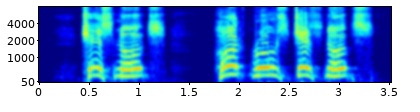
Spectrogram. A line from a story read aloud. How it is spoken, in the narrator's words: a peddler cried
